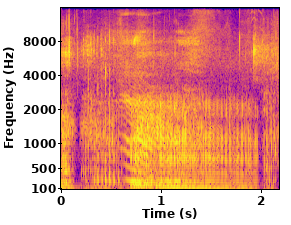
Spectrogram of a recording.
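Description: A dog growling in play while tugging on a plush toy: a short growl, then a longer rough growl of about a second and a half that fades out.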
